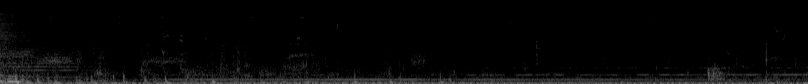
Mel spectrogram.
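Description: Hooves clip-clopping from a horse in the video game Red Dead Online, a steady rhythmic gait with mechanical rattling and a brief whinny, close and moderately loud, with no talking.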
